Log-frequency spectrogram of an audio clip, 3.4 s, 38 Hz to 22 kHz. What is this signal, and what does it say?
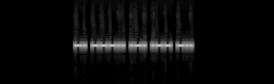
Morse code, heard as a keyed tone, about 46 wpm, 700 Hz. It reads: N8RWD
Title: USA Call Signs - 5 Characters - Repeated 2x - 45wpm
